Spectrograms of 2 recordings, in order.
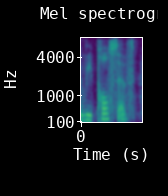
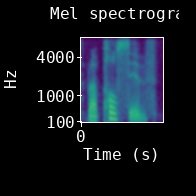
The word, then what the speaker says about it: repulsive: unequivocal same thing here you can say repulsive but most native speakers are going to change that to an uh repulsive this is here because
